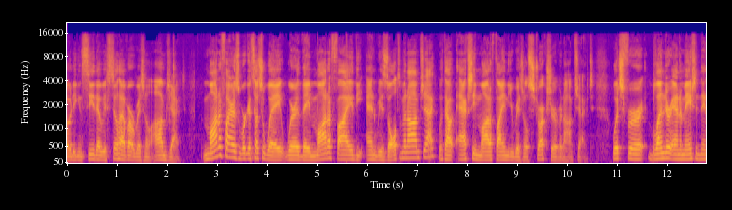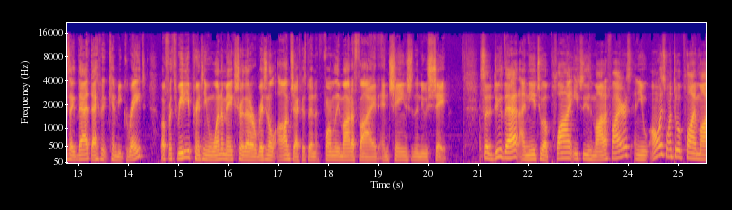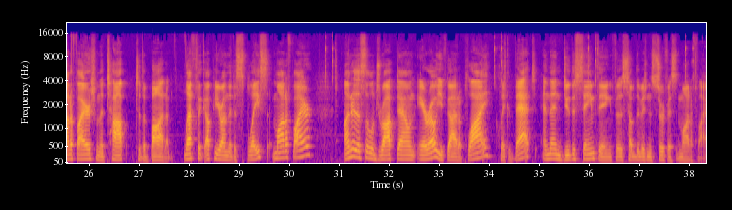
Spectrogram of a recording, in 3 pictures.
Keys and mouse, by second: 2.2 Tab, 30.4-38.3 drag.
